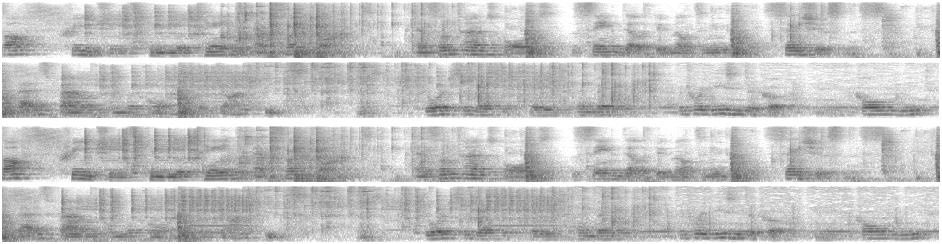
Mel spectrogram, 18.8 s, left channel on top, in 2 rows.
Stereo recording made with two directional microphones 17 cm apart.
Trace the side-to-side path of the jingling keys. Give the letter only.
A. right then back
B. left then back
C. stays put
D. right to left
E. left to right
A.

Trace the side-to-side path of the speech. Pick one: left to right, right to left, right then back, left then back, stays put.
right to left.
